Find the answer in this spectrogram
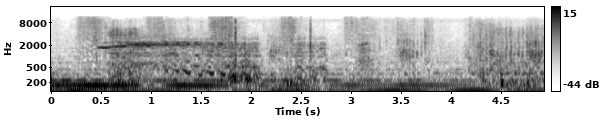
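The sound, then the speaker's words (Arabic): A horse neighs with a drawn-out, wavering whinny in the first couple of seconds, set against a steady low rumble and rough outdoor noise that continues to the end. “سايس سايس سي يوخر بيك الحصان جيبوا من هكا جيبوا هذاك لازم شاف حاجه وسط الحشيش ايش ممكن يراه قل لي بربي شنو مادام فل لازم شاف هايشة ولا حنوشة سايسو بشوي بشوي بشوي”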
